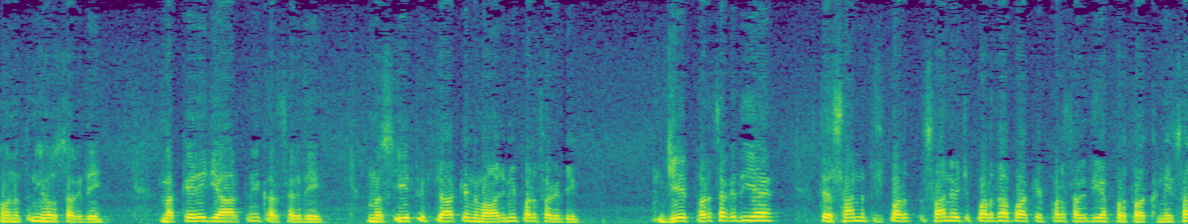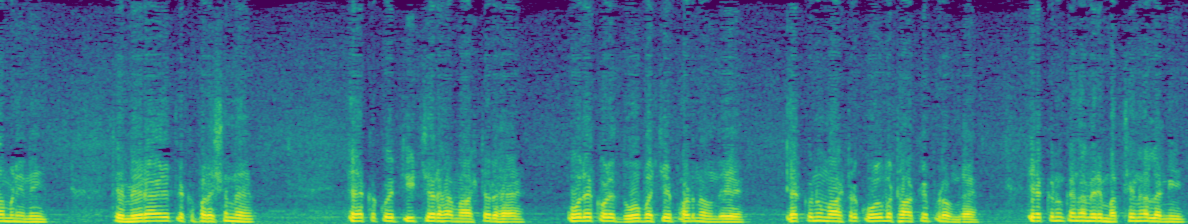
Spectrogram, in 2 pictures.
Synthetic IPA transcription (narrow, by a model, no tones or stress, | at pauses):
sʊnət̪nĩːɦoːsəkd̪iː | məkːeːd̪iːd͡ʒjaːɾt̪nĩːkəɾsəkd̪iː | məsd͡ʒiːt̪ʋɪt͡ʃd͡ʒaːkeːnəʋaːd͡ʒnĩːpəɽsəkd̪iː | d͡ʒeːpəɽsəkd̪iːɛː | t̪eːsənəsanʋɪt͡ʃpəɽd̪aːpaːkeːpəɽsəkd̪iːɛːpɾət̪əkʰːnĩːsaːmɳeːnəĩː | t̪eːmeːɾaːɪt̪ɪkpɾeːʃənɛː | ɪkkoːiːʈiːt͡ʃəɾɦɛːmaːsʈəɾɦɛː | oːd̪eːkoːleːd̪oːbətːʃeːpəɽnãːnd̪eːɛː | ɪknũːmaːsʈəɾkoːlbəʈʰaːkeːpəɽãːʊnd̪aːɛː | ɪknũːkɛ̃ːnd̪aːmeːɾeːmət̪ʰːeːnãːləɡɡiː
